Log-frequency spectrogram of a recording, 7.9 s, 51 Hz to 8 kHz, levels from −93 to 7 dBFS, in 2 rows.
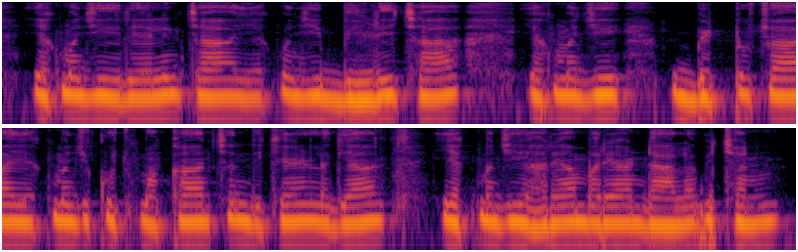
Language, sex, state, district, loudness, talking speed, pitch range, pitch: Hindi, male, Uttarakhand, Uttarkashi, -30 LUFS, 235 wpm, 160-170 Hz, 165 Hz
